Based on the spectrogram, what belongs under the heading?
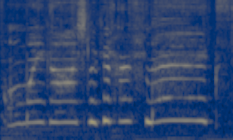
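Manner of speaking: high squeals of delight, voice cracking; overjoyed high-pitched gushing; excited squealing. Real, not acted. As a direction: squeal over every gift until your voice gives out. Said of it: "I'm losing my voice".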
